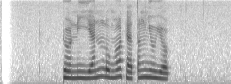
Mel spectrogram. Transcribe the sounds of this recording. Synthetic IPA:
ɖ̥o̤nijanluŋɔɖ̥ä̤t̪əŋɲujɔrk̚

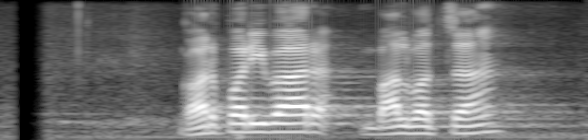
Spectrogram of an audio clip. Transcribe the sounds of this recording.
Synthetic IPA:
ɡʱʌrpʌɾibarbalbʌt̪sa

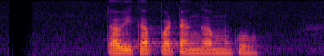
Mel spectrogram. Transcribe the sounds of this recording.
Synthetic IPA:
t̪ʌbikapʌʈaŋɡamuko

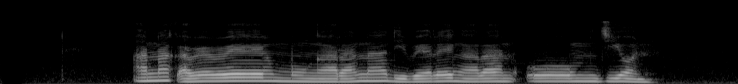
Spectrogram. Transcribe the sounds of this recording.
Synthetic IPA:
ʔanakawewemuŋaɾanadibeɾeŋaɾanomd͡ʒiɔn

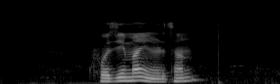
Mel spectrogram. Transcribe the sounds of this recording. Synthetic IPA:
kʰod͡zimaɦiɽt͡sʰʌn

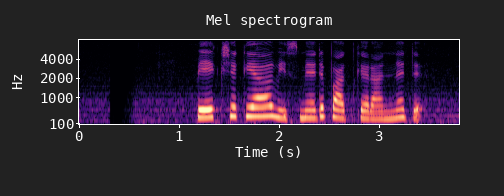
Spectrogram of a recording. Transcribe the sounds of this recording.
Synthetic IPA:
peːkʂəkəjaːʋisməjəʈəpat̪kəɾanːəʈə̰

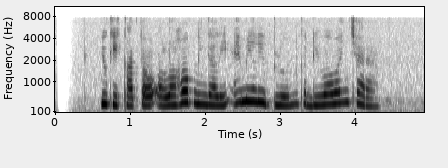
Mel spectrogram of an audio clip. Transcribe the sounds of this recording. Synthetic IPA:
jukikat̪ɔɔlɔɦɔk̚niŋɡaliʔemiliblunkədiwawaɲt͡ʃaɾa

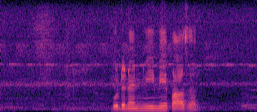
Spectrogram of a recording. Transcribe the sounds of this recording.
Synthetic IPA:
boɖənænʋiːmeːpaːsa̰l

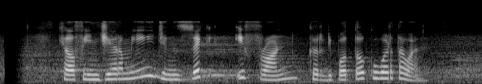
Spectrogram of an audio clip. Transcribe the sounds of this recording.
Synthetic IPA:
kɛlfind͡ʒɛrmid͡ʒɨŋzɛkifɾɔnkɨrdipɔt̪ɔkuwart̪awan

